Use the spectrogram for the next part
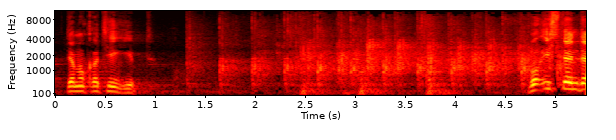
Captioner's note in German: Beifall SPD und DIE LINKE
